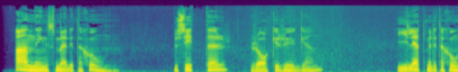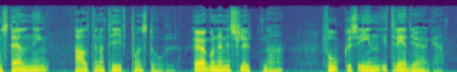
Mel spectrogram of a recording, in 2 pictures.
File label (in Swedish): Andningsmeditation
